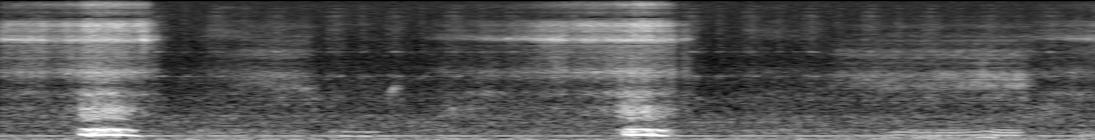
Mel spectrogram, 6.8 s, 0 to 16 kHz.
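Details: Sleeping mother snoring: two short snorting snores, about 18 a minute, over a steady background hum.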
